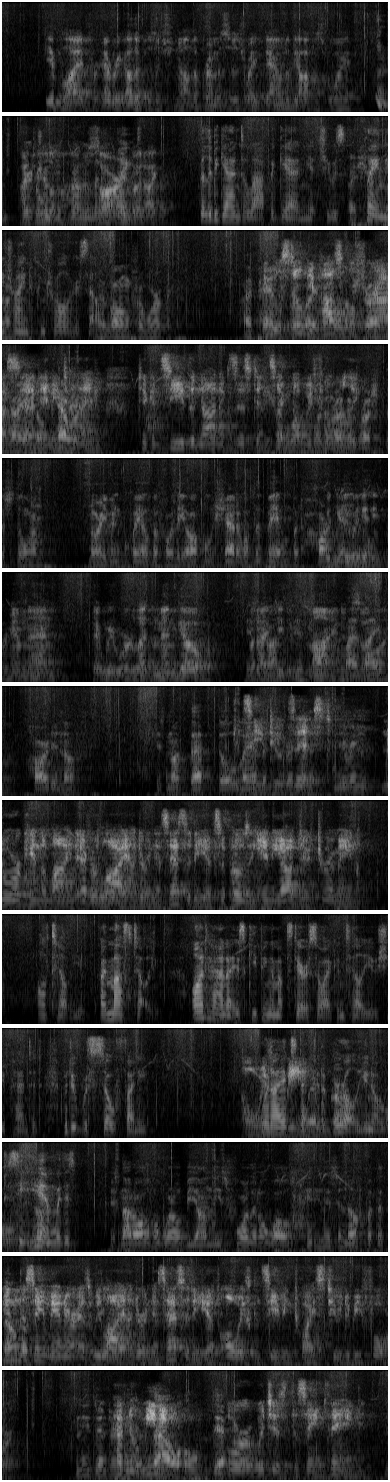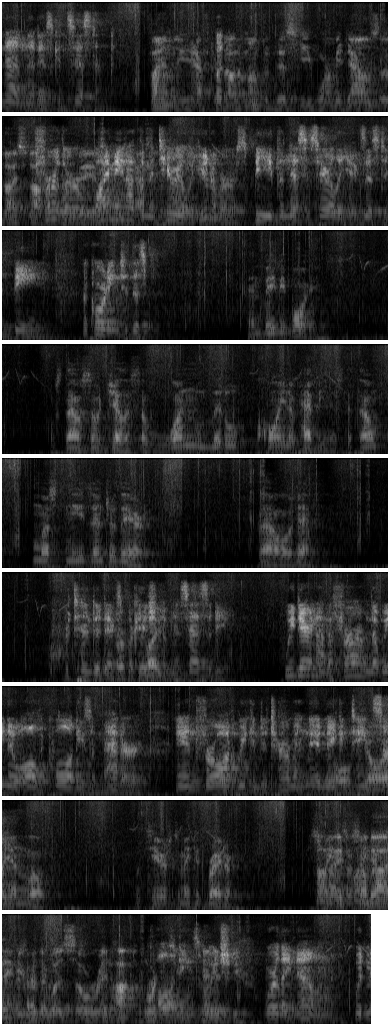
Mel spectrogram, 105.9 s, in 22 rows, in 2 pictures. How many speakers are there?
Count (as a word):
four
